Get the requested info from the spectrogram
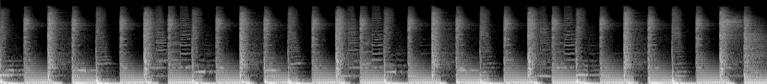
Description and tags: A music loop to be used in storydriven and reflective games with puzzle and philosophical elements.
